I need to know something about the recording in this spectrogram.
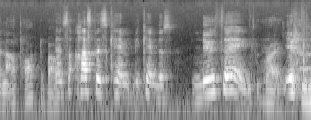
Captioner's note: laughs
